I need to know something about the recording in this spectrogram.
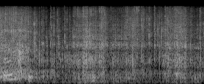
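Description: Packaging crinkling and rustling steadily as it is handled.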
